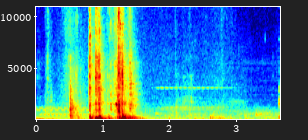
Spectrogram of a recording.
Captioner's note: klong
